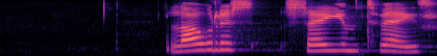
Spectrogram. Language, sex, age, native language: Icelandic, female, 10, Icelandic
